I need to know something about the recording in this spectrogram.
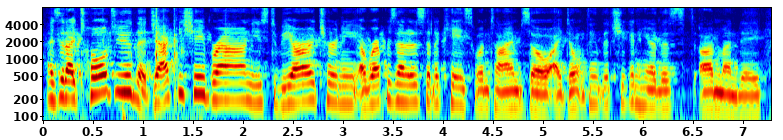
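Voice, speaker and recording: A woman's voice: lowish voice, lively intonation, brisk, few pauses, far from the mic, poor audio. A woman arguing insistently and combatively over a legal dispute on a conference call, as a claimant representing her own case. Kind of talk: contentious legal phone discussion. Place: conference call, some distance from the mic.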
